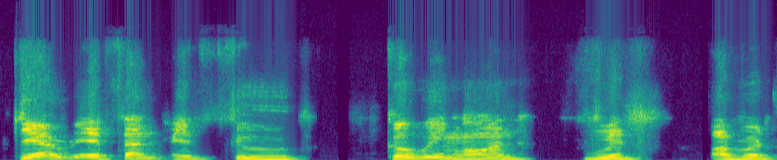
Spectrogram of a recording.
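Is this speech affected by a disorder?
Yes: cerebral palsy.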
